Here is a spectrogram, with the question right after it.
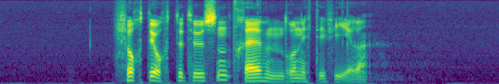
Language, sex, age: Norwegian, male, 26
